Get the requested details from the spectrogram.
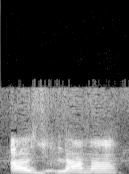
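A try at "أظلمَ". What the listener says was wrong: The rod over here, this is a thick sounding letter. So when you say it with a bit more thickness, okay?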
